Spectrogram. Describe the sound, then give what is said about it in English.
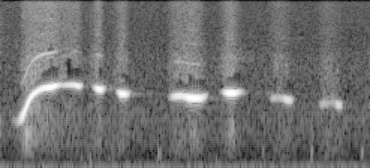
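Someone whistling a tune, faint and alone: a quick upward swoop, then a string of short notes stepping gently down in pitch. “Joey was just whistling”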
